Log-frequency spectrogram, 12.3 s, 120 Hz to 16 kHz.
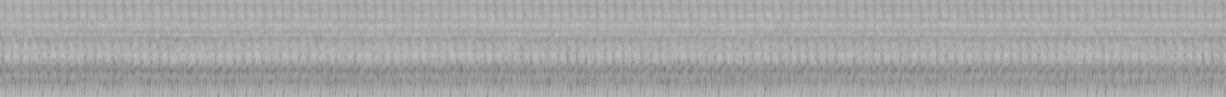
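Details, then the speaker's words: GM 4104 bus, Detroit Diesel 6-71, cold start around 35–40°F: steady diesel run with quick even rattle about 160 per minute over engine note; generator mounting bolts found ridiculously loose, tightened, likely explains oil leak. "all right so Luis is tightening these uh the mounting bolts for that generator were ridiculously loose like he's probably turned that like three times already"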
